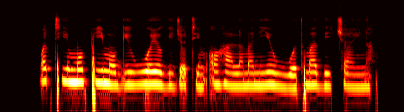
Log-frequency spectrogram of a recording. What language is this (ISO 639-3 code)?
luo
